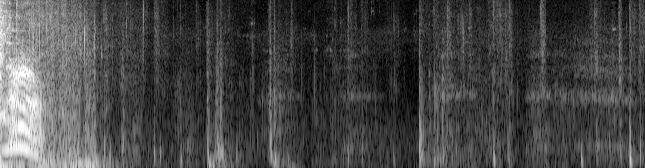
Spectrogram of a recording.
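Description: Footsteps scuff across a hard floor.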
